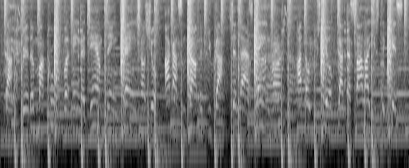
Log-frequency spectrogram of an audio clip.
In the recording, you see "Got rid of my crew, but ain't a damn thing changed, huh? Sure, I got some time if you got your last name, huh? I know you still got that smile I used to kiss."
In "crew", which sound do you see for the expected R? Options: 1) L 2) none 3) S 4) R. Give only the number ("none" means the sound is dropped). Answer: 2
